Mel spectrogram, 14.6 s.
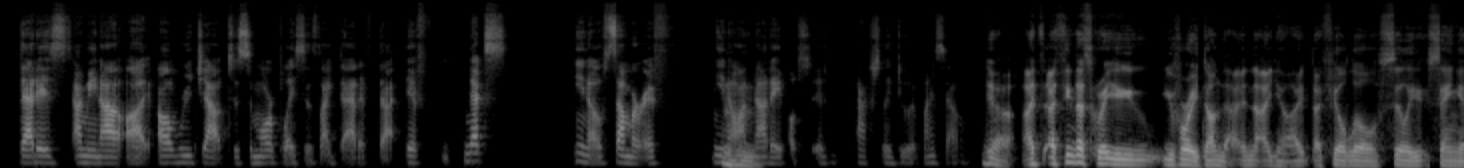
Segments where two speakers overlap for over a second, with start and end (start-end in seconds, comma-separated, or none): none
